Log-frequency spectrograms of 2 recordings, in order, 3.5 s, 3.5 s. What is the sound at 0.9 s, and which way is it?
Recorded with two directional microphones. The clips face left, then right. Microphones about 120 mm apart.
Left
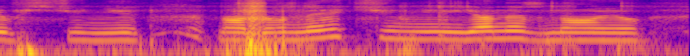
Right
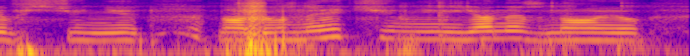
Speech, 10° right (ahead or behind).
